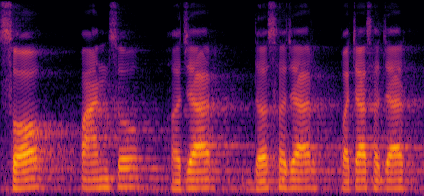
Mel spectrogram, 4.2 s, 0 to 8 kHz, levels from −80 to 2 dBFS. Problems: none marked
